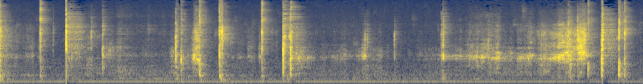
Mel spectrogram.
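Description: Fingerboard tricks on a countertop: a scattered series of sharp clicks and clacks as the small wooden deck is popped, flipped and landed on the hard surface, with a softer rushing noise late on.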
